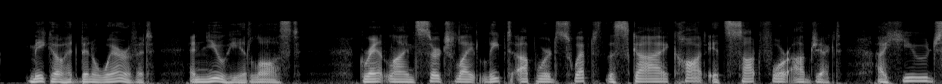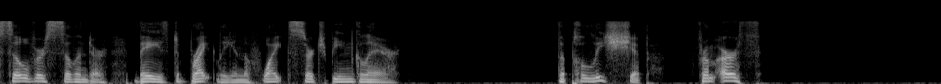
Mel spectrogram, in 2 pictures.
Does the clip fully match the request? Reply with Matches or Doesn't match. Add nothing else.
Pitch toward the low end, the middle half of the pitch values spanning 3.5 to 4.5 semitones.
Matches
